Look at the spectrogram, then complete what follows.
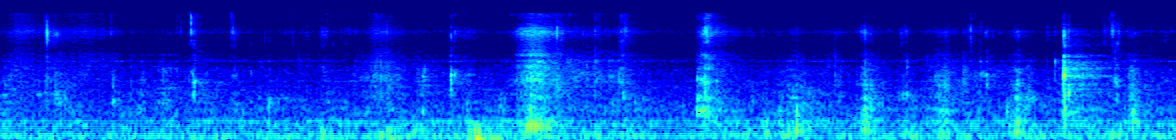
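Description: Close-miked mouth sounds of someone chewing grilled chicken: soft, scattered smacks and wet clicks.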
